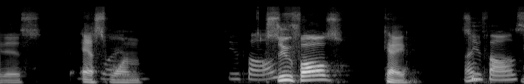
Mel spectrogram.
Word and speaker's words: Sioux Falls: Sioux Falls.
